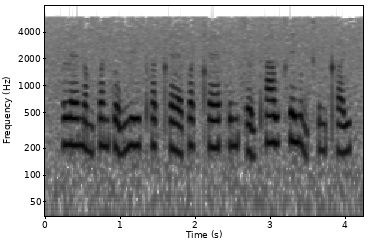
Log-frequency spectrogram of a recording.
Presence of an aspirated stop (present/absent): present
